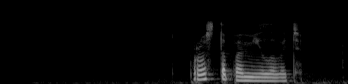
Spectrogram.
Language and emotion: Russian, neutral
